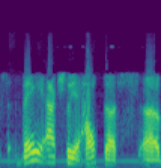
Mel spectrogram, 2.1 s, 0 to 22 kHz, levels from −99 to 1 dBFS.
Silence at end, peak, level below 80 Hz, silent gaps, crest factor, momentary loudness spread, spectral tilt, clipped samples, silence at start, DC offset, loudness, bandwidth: 0 s; -4 dBFS; -62 dBFS; none; 14 dB; 5 LU; -8 dB/octave; under 0.1%; 0.1 s; under 0.1%; -17 LUFS; 5 kHz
